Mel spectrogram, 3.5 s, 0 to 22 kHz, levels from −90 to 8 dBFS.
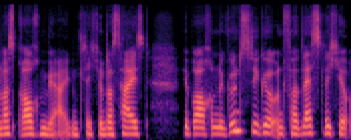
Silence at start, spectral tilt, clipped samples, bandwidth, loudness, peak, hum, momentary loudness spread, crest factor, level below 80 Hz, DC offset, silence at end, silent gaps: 0 s; -5 dB/octave; under 0.1%; 19.5 kHz; -20 LUFS; -4 dBFS; none; 5 LU; 16 dB; -62 dBFS; under 0.1%; 0.05 s; none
